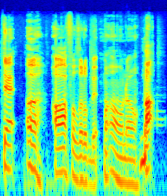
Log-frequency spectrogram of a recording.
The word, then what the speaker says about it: Maono: You basically Maono. cut that off a little bit. Maono. Maono. Yeah, it sounds to me like Hawaiian, like how Hawaiians pronounce things, but Yeah, I like just mahalo.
